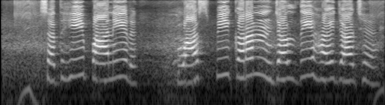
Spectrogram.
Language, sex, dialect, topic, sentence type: Magahi, female, Northeastern/Surjapuri, agriculture, statement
